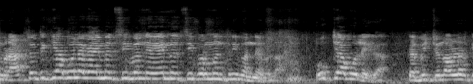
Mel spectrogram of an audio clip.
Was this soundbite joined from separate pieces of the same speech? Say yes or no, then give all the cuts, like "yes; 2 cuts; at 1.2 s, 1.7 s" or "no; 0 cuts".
no; 0 cuts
